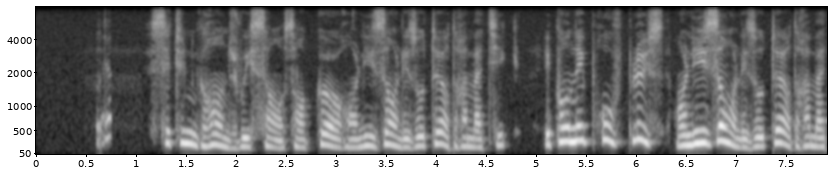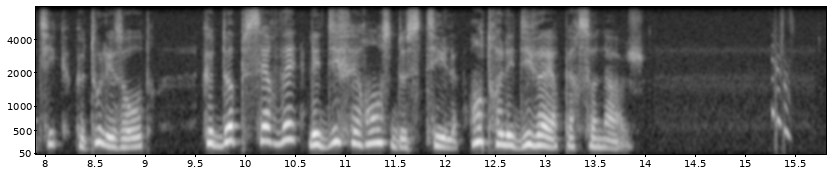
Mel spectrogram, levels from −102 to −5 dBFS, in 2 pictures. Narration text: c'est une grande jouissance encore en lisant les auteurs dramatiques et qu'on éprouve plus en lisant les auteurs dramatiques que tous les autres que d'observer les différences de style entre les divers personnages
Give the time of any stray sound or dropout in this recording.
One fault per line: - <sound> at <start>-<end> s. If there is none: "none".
- laugh at 0.6-0.8 s
- chirp at 15.3-15.5 s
